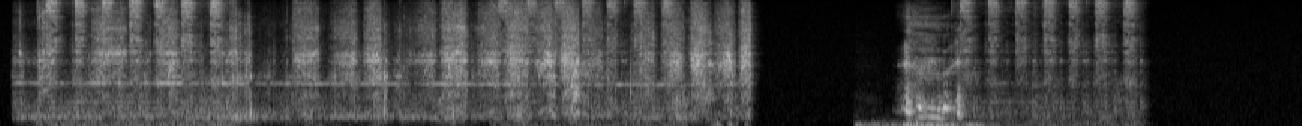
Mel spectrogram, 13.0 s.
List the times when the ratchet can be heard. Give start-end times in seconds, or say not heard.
0.3-2.4, 4.8-6.8, 9.5-11.4.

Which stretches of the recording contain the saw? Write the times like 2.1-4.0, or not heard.
0.1-7.5.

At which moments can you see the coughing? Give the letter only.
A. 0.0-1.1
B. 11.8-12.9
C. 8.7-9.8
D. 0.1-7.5
C.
